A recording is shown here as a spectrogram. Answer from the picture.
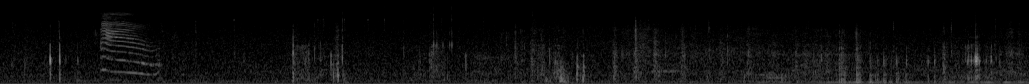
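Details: Domestic cat, climbing and jumping about, utters a single brief descending meow early on; afterwards only soft clicks, bumps and low household hum.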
